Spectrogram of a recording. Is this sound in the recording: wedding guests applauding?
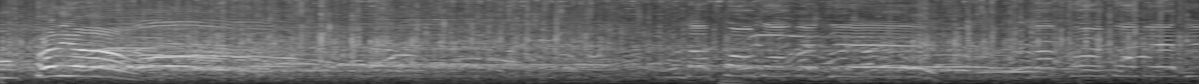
yes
